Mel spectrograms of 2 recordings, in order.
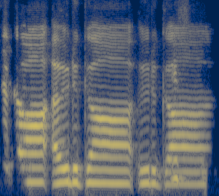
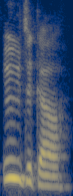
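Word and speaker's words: Ødegaard: I just think he's Odegaard. I was told it's Udegaard. That's how I was told to say it by a Norwegian. Who pronounced the D? Sophie Udegaard.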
